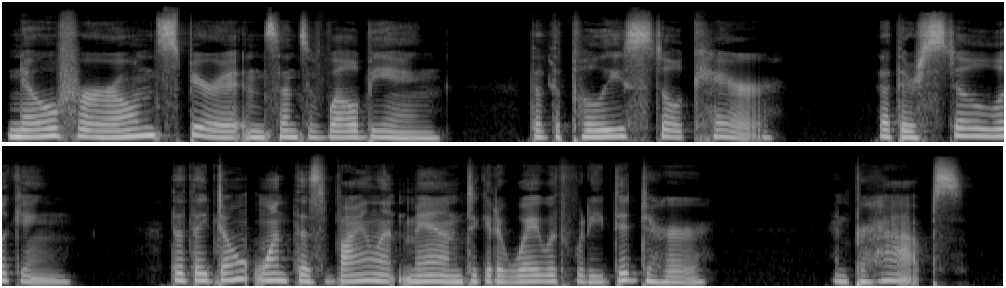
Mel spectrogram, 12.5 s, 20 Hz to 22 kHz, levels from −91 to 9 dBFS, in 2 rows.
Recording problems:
none

